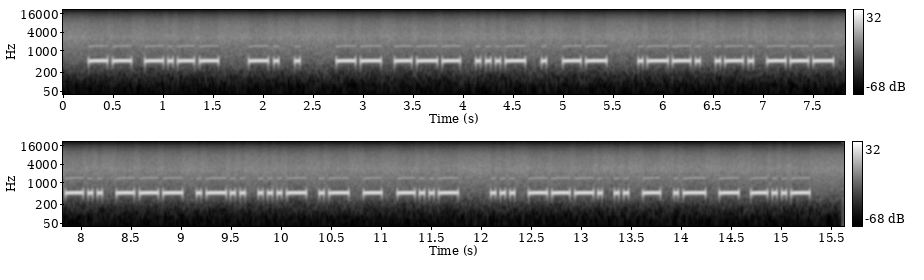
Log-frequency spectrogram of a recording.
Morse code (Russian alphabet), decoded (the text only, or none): МЫ НЕ МОЖЕМ ПРОДОЛЖАТЬ СЧИТАТЬ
